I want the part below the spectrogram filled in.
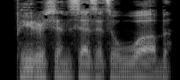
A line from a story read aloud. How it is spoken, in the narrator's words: Jones said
